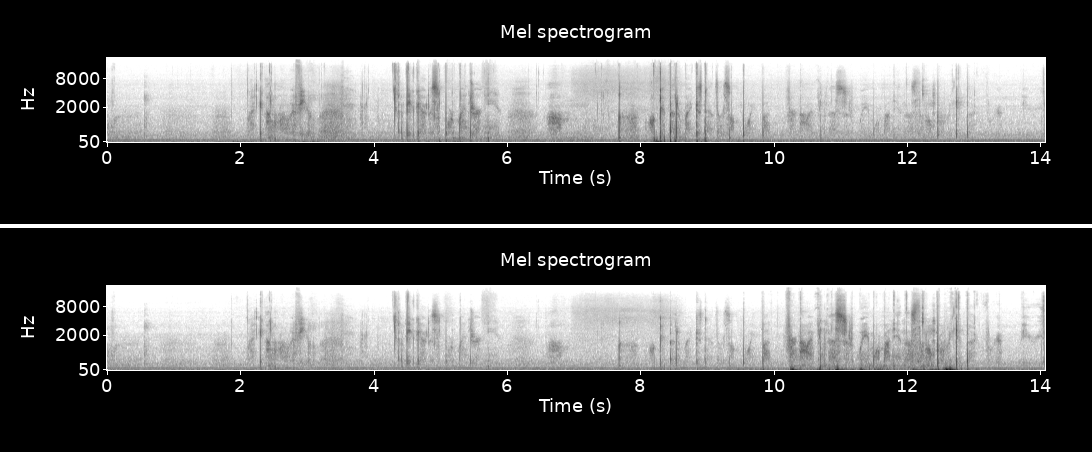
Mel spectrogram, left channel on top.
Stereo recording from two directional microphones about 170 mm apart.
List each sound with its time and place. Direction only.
2.1 s whispering: 10° left (ahead or behind); by 3.8 s 30° left (ahead or behind)
4.3 s whispering: 10° left (ahead or behind)
4.9 s whispering: 35° left (ahead or behind)
9.8 s whispering: 15° right (ahead or behind)
10.2 s whispering: 40° right (ahead or behind)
